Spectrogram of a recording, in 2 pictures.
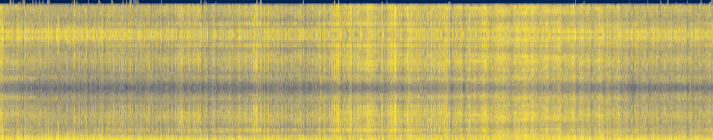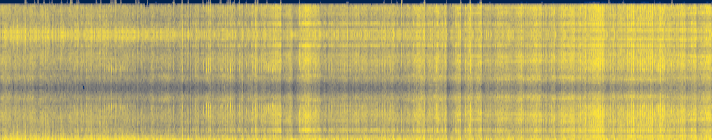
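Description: Sport motorcycle's engine at track speed, heard from a camera behind the windscreen under heavy wind rumble. The engine pitch climbs as the bike accelerates, once about a third of the way in and again near the end.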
